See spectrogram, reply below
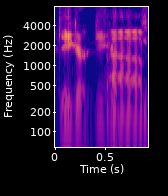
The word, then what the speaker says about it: Giger: Is it Giger, Geiger? I never say it right. Whatever. – Giger. Sorry.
